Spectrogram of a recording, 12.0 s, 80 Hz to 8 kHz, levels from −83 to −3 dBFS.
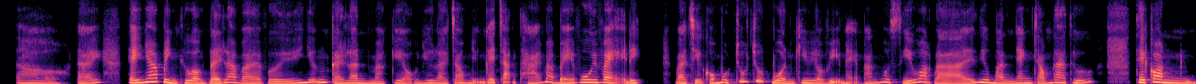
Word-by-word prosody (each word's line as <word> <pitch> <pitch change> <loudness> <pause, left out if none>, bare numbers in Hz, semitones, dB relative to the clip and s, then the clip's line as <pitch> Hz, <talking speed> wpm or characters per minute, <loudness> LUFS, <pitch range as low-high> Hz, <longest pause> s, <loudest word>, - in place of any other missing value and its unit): Ờ, 205 -3 -4 0.2
đấy. 200 +8 -3 0.3
Thế 230 0 +5
nhá, 305 +5 +6
bình 240 -7 +5
thường 205 -4 +2
đấy 190 0 +3
là 255 +1 +1
về 195 -4 -2
với 180 +5 -1
những 260 +2 +2
cái 195 -8 -2
lần 200 -2 -1
mà, 180 -1 -3
kiểu 210 -3 -4
như 200 +6 -3
là, 190 -3 -3
trong 110 -10 -4
những 110 - -3
cái 115 - +1
trạng 250 - -3
thái 195 +4 -5
mà 300 0 0
bé 200 -5 0
vui 260 0 +4
vẻ 245 -1 +2
đi 225 -1 +1 0.3
và 190 - 0
chỉ - - -1
có 190 - -2
một 240 +2 +1
chút 330 - +1
chút 360 -2 +2
buồn 200 -7 +2
khi 220 +2 0
mà 180 - -1
vị 175 - -1
mẹ 190 - -5
mắng 185 +6 -4
một 285 0 +1
xíu 235 -4 -2
hoặc 290 -5 -1
là 170 -2 -1
ấy, 175 +7 -1
nhưng 255 -4 +4
mà 200 - 0
nhanh 200 +4 -1
chóng 205 0 -2
tha 245 0 +2
thứ. 235 +4 -1 0.4
Thế 255 - +6
còn 225 -5 +4
215 Hz, 260 wpm, -22 LUFS, 190-245 Hz, 0.4 s, nhá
